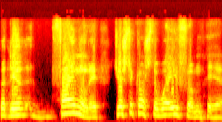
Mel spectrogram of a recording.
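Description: In a Yorkshire accent, a man speaks at a fairly slow pace with a dark, mellow tone. The background is quiet. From Leeds, Yorkshire. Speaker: audience member. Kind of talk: reminiscence. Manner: halting.

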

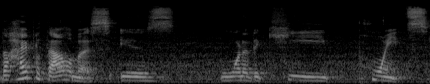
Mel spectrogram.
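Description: A woman's voice with ordinary pitch variation and noticeable background noise. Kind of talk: casual educational livestream talk. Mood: warm, enthusiastic. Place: home room. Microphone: earbuds.

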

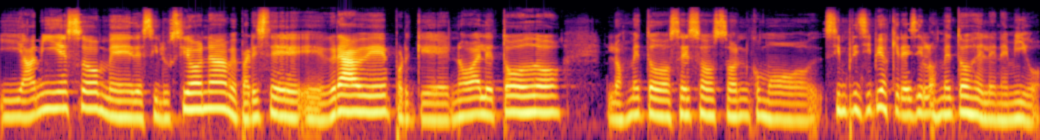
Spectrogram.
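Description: A woman at a fairly slow pace and fairly low pitch, with ordinary pitch variation and a quiet background. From Argentina, Entre Ríos; Argentina. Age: 30s. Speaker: politician. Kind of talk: interview. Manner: animated. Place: studio. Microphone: studio mic.

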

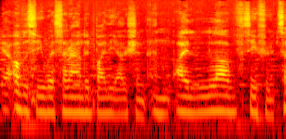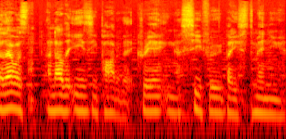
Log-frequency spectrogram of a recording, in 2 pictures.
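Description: Clear music plays in the background. The speech is monotone, flat in intonation, at a moderate pace. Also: man, hardly any pauses. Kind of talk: interview answer. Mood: relaxed, warm.

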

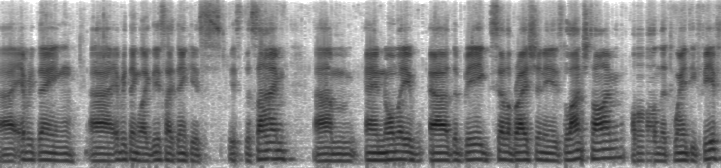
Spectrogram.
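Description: With an Australian accent, a man speaks very slowly in a very deep, low voice, his intonation fairly even. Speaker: volleyball coach. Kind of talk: interview. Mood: relaxed, friendly. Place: office.

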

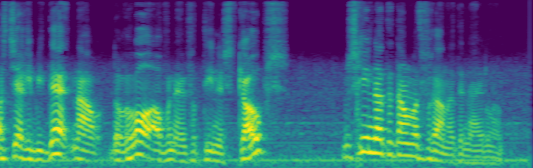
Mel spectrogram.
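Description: The speaker talks at a fairly quick pace with very wide pitch swings. Vocal fry runs through the voice. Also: man, medium pitch for a man. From Netherlands. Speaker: vlogger. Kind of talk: monologue rant. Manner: halting, many repeated words. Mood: irritated, ranting. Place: kitchen. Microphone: phone near.

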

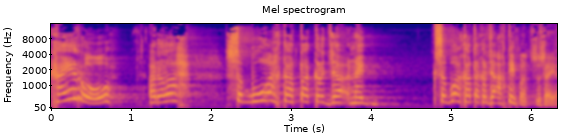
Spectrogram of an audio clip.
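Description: With an animated tone, the speaker talks at a fairly slow pace over a quiet background. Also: man, high pitch for a man. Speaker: preacher. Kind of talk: sermon delivered online to a church congregation. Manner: animated, earnest preaching that switches between Indonesian and English; rhetorical questions and repeated emphasis. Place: stage. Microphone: headset.

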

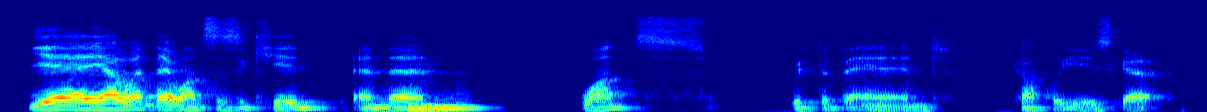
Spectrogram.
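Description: A man with a very deep, low voice and an Australian accent, dark and mellow in tone and somewhat breathy, with very wide pitch swings and big jumps in loudness, at a moderate pace over a quiet background. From Queensland, Australia (Mackay, Sunshine Coast). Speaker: rock musician. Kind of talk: casual chat. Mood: relaxed, friendly chat. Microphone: video call.

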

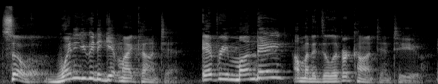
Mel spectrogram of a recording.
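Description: Very wide pitch swings mark the man's speech. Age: 40s. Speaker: weight-loss vlogger. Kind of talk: vlog monologue. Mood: upbeat, encouraging. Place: home room.

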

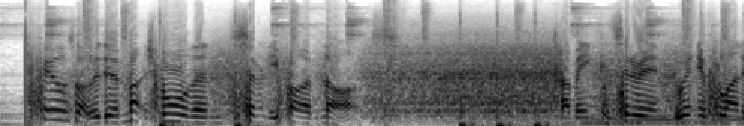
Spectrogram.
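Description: Over music in the background, a man talks at a very fast pace with ordinary pitch variation, the sound dry with no echo. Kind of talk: casual vlog chat. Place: plane. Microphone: headset.

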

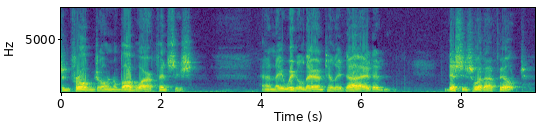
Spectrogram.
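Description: With an American accent, a man speaks at a very slow pace in a fairly low pitch with ordinary pitch variation. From Deep South, USA. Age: 80s+. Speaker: painter, war veteran, retired geographer. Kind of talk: interview answer. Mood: reflective, reminiscing. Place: home room.

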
